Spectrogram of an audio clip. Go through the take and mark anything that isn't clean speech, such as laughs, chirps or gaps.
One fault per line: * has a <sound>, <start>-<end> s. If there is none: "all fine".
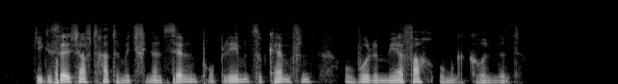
all fine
